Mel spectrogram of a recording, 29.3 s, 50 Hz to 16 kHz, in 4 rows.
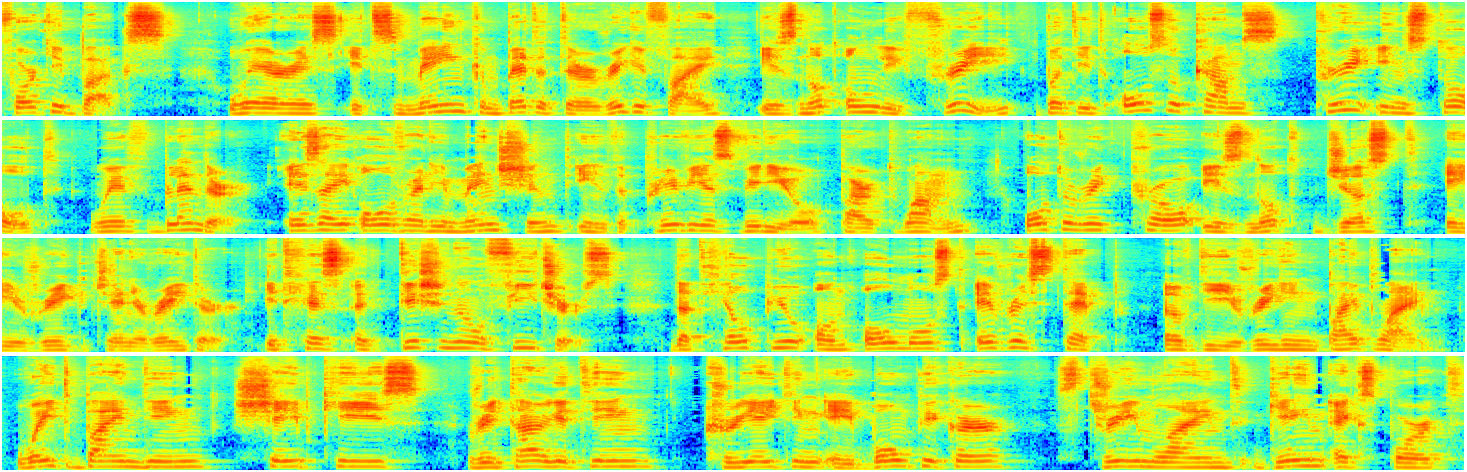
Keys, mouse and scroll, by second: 3.5 click, 3.9 KP_1, 4.4 scroll up 2, 4.6-5.0 scroll down 3, 7.0-7.9 scroll up 2, 10.2 g, 16.6 g, 17.7 g, 18.9 click, 19.0 g, 23.6 click, 24.2 click, 24.7 l, 28.3 g.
